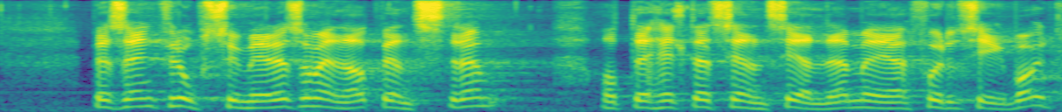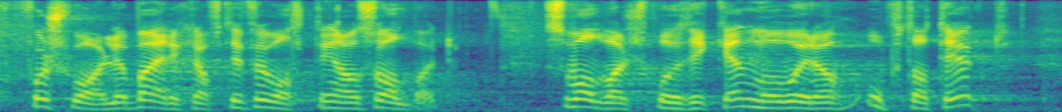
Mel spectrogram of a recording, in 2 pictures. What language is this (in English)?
Norwegian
